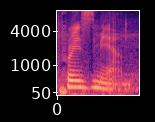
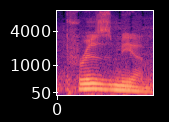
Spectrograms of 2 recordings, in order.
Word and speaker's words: Prysmian: Prismian. Prismian.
